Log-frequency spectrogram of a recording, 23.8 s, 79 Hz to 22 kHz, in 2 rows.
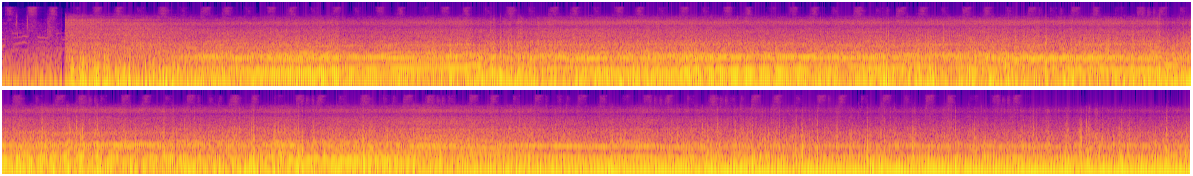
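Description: Yamaha XS750's air-cooled three-cylinder engine on the move, pulling up through the revs and dropping back again and again as the bike accelerates and shifts, over wind and road rumble. Near the end it runs at a steadier speed with a heavy low rumble.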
